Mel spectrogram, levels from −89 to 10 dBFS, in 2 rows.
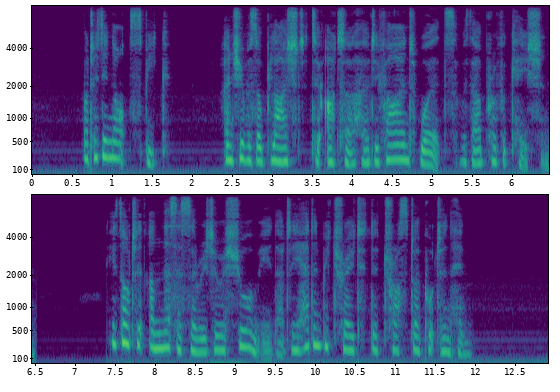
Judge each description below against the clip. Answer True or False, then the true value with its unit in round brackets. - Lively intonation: False (3.8 semitones)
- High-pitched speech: True (210 Hz)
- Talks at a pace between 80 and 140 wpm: False (155 wpm)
